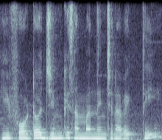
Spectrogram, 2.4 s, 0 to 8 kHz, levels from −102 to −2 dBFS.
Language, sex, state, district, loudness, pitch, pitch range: Telugu, male, Andhra Pradesh, Sri Satya Sai, -15 LUFS, 135 Hz, 125-145 Hz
